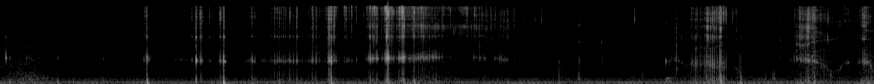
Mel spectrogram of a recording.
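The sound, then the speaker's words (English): Crisp crunching as a chocolate-covered corn ball is bitten halfway into, followed by several seconds of irregular, snappy chewing crackles with no talking. “I'm gonna bite halfway into it so you can see what it looks like.”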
